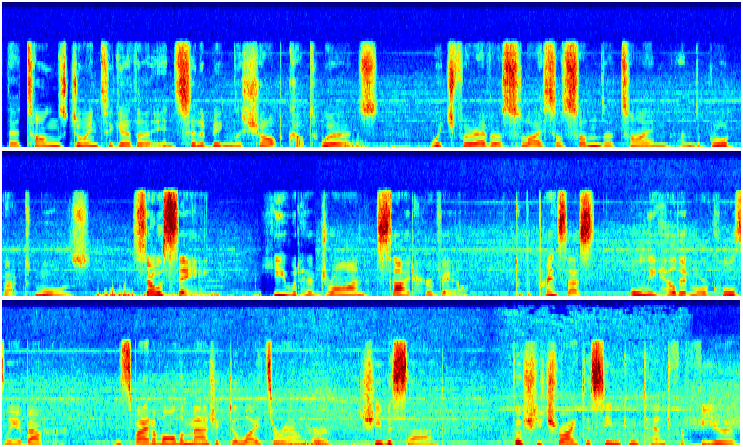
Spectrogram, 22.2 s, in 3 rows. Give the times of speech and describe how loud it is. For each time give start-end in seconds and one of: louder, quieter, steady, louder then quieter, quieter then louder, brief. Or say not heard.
0.1-22.1 steady.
